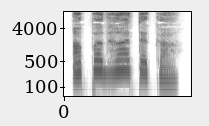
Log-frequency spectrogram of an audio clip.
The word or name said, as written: ಅಪಘಾತಕ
